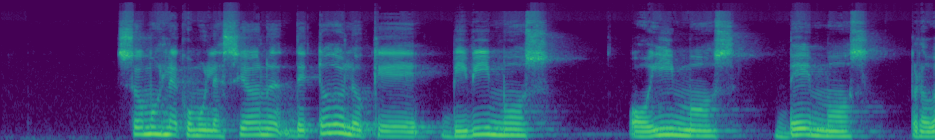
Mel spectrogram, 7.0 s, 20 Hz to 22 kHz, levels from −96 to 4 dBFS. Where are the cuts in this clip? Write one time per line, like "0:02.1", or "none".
none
